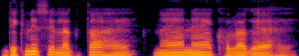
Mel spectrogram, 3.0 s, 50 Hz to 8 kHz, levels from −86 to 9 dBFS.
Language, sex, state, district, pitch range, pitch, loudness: Hindi, male, West Bengal, Alipurduar, 120-130 Hz, 125 Hz, -15 LUFS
